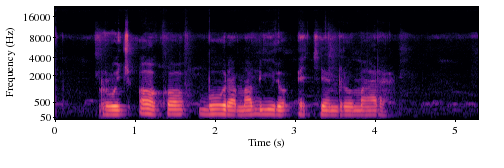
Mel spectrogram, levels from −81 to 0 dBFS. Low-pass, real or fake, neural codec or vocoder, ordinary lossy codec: none; fake; codec, 44.1 kHz, 7.8 kbps, DAC; none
